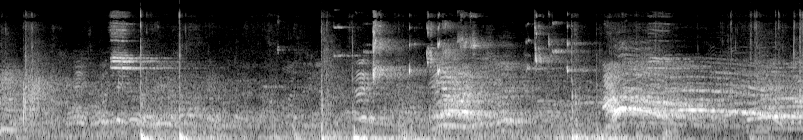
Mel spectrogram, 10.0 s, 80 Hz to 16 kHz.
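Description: Volleyball rally on a hardwood gym floor. A volleyball bounces twice on the floor about 2 s in, is struck hard about halfway through, and is hit again moments later, with sneakers squeaking. Players shout from about three-quarters of the way in, and the hits and voices echo in the large hall.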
